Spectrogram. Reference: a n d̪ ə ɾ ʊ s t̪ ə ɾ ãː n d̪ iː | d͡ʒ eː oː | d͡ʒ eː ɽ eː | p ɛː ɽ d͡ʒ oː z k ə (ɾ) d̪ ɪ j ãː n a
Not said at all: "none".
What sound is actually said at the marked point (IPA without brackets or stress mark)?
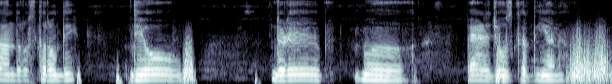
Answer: ɾ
